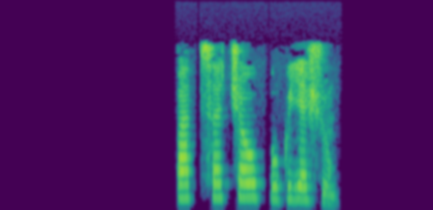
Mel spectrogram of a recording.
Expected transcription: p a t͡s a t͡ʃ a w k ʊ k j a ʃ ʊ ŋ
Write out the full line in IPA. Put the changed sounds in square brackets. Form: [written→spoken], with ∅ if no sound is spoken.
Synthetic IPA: p a t͡s a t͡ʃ a w [k→p] ʊ k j a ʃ ʊ ŋ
